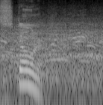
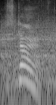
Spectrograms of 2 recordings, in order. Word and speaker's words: Stoerner: him in Little League, everybody would pronounce his name wrong. They would say it was Stoerner. Well, Linda, we got it right. Stoerner.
